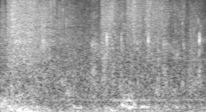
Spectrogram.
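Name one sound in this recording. A sword swings and strikes in a fight.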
